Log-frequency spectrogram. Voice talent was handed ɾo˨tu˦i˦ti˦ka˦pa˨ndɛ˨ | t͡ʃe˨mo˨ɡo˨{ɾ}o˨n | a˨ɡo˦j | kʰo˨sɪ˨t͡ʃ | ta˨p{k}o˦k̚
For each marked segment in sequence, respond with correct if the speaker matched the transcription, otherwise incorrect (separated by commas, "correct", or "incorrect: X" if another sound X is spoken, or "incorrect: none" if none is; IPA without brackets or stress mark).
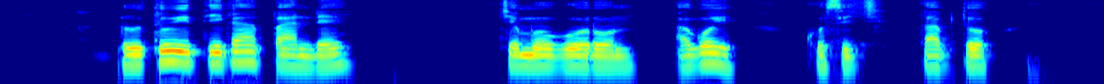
correct, incorrect: t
